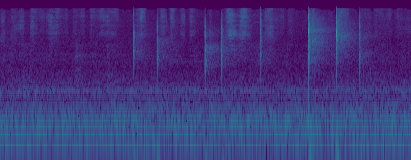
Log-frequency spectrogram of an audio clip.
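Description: Chalk writing on a chalkboard: faint, irregular taps and scratches of the chalk as letters are written, with a sharper tap about three seconds in.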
